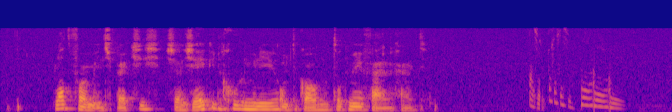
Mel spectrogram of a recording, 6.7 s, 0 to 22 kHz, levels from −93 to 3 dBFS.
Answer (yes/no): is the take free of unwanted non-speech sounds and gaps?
no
